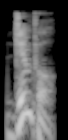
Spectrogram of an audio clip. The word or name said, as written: dimple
